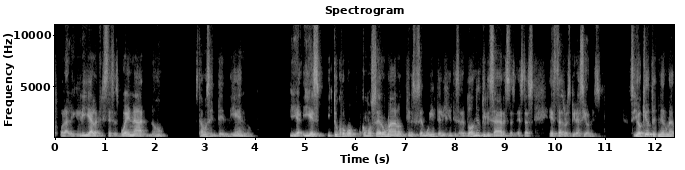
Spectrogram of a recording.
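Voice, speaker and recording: A man's voice: lowish voice, darkish tone, slightly rough. A man teaching an acting class, giving students earnest feedback and often repeating words as he searches for the next one.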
